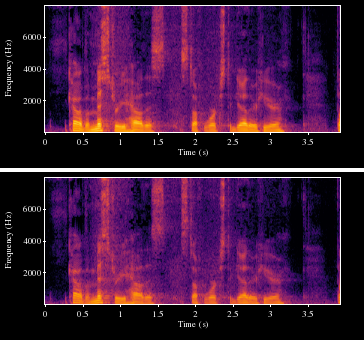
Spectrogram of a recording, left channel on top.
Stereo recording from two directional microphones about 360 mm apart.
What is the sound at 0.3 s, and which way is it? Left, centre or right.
Speech, left.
